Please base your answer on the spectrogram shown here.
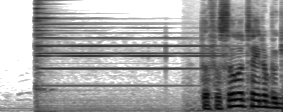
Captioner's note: bell rings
